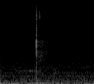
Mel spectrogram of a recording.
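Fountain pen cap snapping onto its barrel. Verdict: Worn.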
